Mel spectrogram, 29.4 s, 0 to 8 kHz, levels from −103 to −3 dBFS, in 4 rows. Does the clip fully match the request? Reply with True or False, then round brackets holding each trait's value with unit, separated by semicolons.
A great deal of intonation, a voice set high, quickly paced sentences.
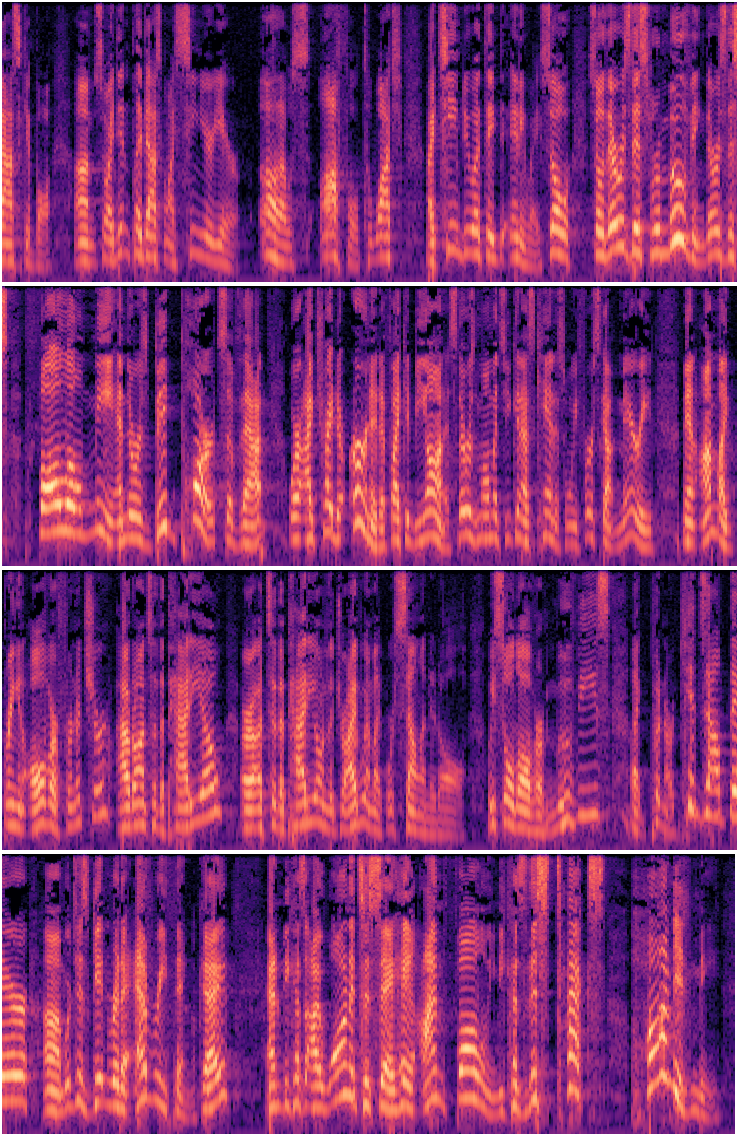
True (6.3 semitones; 205 Hz; 250 wpm)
